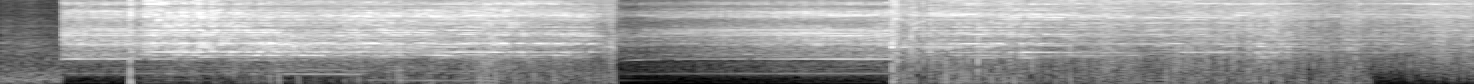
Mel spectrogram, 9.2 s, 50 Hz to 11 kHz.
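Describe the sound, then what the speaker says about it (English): A power tool cuts through a metal section of the exhaust on a Ford Fusion 2.3L, a loud, sustained grinding whine with a brief pause and restart partway through, close to the microphone, with no talking. "So I'm going to go ahead and cut it now."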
